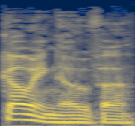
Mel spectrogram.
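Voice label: "going-over", British English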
